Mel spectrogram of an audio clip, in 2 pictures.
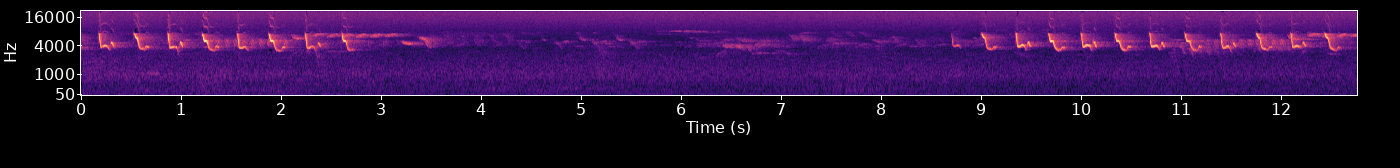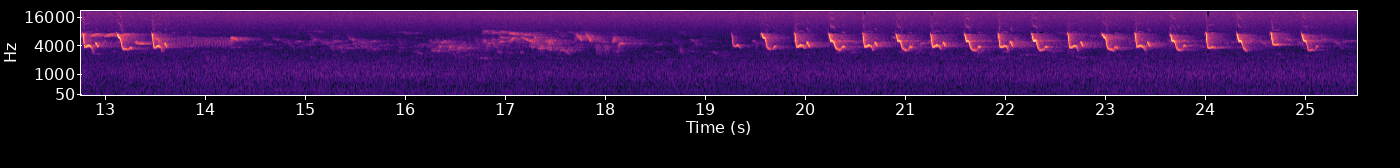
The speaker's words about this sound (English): it might be quite difficult until you've got tuned into the exact kind of timbre of a chiff chaff to not quite know that it's a chiff chaff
